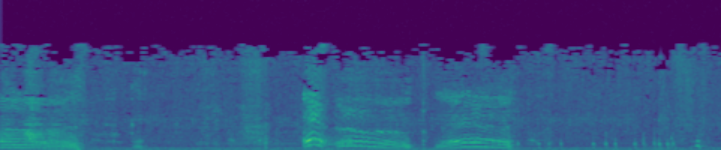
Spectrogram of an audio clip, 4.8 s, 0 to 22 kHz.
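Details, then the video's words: Puppy howling in short wavering bursts, three arched rising-and-falling tones in under four seconds over a low steady background hum. "Top 10 Cutest Puppies Howling Compilation"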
